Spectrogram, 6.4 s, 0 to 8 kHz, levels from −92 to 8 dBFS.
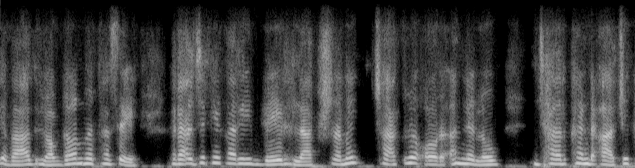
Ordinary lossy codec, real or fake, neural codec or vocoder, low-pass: Opus, 16 kbps; fake; codec, 16 kHz in and 24 kHz out, 1.1 kbps, FireRedTTS-2 codec; 7.2 kHz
